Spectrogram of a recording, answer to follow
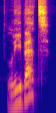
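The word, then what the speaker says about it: Libet: which is uh benjamin i think it's pronounced liebet is that correct that's it yeah limits okay now i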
